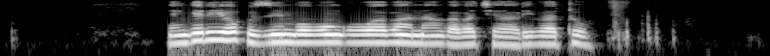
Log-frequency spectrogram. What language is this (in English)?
Ganda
